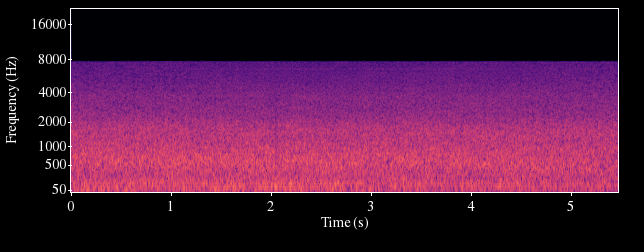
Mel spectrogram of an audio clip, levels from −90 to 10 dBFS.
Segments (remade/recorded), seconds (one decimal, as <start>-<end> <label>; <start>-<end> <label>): 0.0-1.2 recorded; 1.2-4.5 remade; 4.5-5.5 recorded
